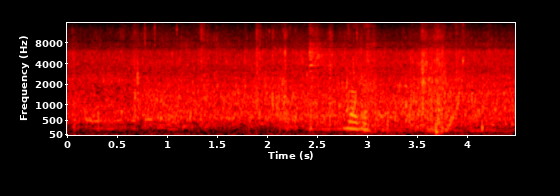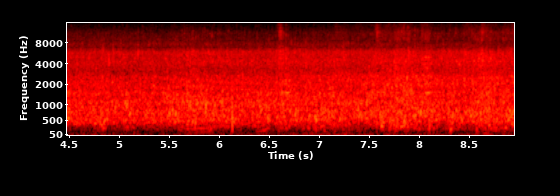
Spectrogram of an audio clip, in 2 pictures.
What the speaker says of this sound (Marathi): बघा किती छान वाहते पाणी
